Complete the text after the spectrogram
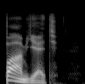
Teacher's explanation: чітко чути твердий м, а потім ять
